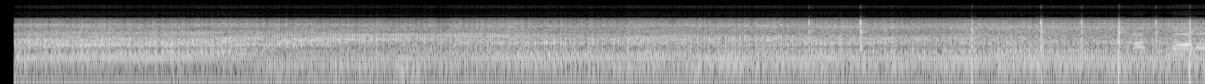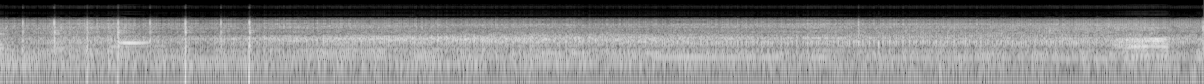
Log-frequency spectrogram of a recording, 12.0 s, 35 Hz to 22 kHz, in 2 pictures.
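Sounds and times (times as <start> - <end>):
small airboat engine running: 0.1 - 12.0.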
